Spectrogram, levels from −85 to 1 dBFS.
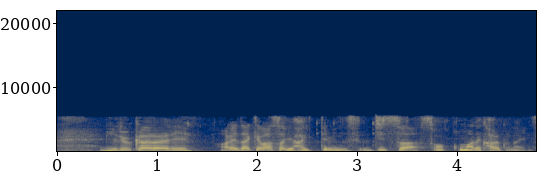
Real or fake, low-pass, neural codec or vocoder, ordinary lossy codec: real; 5.4 kHz; none; AAC, 32 kbps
